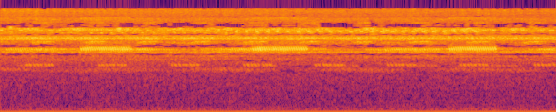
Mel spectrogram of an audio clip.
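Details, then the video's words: Crickets chirping on an evening in a peaceful park; a dense, steady high-pitched trill with several overlapping callers and soft pulsed chirps repeating under a constant shimmering drone, with faint low background noise. "Cricket Sounds in a Peaceful Park"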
